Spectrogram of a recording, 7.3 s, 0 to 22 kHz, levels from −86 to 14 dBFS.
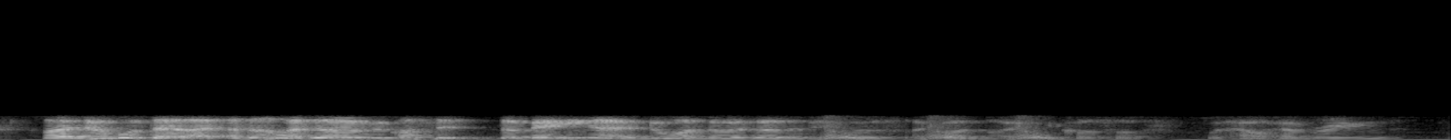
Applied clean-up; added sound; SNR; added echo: neural separator model SepFormer DNS4.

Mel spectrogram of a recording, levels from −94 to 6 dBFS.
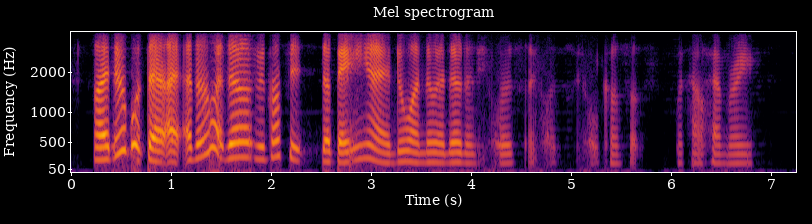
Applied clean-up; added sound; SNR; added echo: neural separator model SepFormer WHAMR!.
